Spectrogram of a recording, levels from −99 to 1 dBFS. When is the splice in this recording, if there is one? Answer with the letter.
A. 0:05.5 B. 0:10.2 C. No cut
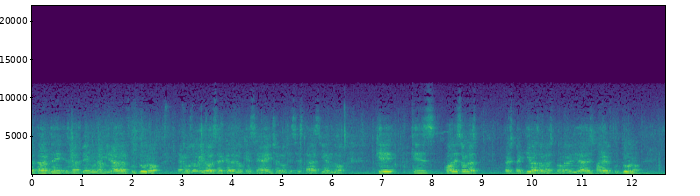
B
